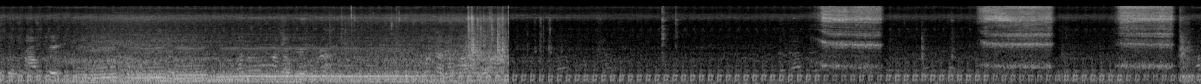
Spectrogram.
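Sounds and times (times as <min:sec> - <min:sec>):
motorcycle engine idling: 0:00.0 - 0:12.0.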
